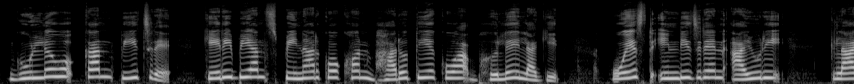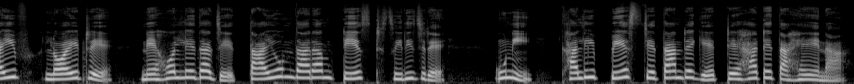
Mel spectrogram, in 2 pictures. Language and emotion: Santali, neutral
